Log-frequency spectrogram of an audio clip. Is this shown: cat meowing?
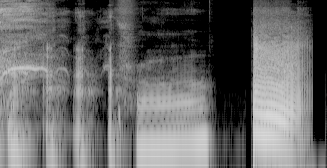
no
